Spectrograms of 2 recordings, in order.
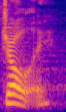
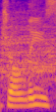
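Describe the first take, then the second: First: The stress is on the first syllable. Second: The stress is on the second syllable. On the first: The speaker calls it right. "But that's not my name. My name is Jolie" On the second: The speaker calls it wrong. "He puts the emphasis on Lee like Angelina Jolie's name"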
